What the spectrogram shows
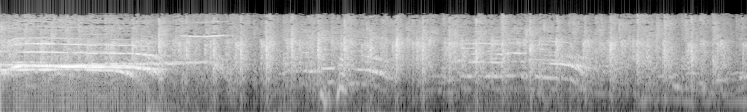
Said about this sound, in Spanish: Chicos, un aplauso para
